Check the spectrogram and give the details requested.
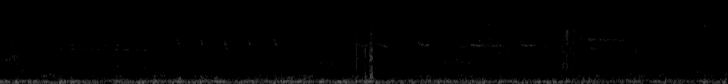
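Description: Faint outdoor ambience: small birds chirping in short repeated notes over a low steady hum, with two sharp clicks about halfway through and again a couple of seconds later.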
